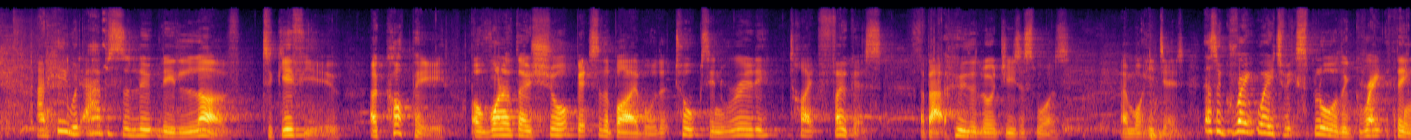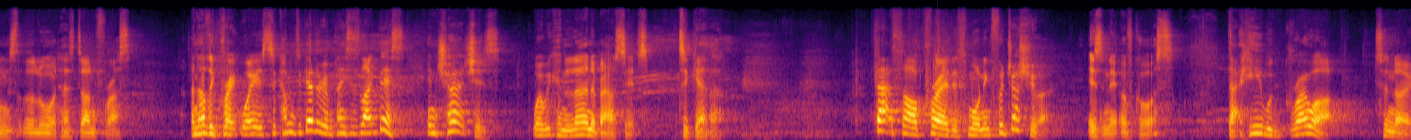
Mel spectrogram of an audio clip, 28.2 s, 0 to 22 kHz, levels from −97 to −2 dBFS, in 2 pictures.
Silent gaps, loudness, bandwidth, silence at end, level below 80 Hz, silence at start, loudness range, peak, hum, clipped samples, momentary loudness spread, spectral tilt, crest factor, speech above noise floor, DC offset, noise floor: none; -19 LUFS; 17 kHz; 0 s; -62 dBFS; 0 s; 4 LU; 0 dBFS; none; under 0.1%; 14 LU; -4.5 dB/octave; 20 dB; 32 dB; under 0.1%; -51 dBFS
